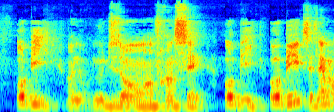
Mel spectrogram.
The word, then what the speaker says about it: hobby: Hobby. Hobby, vocês lembram? O H é mudo, então, hobby.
